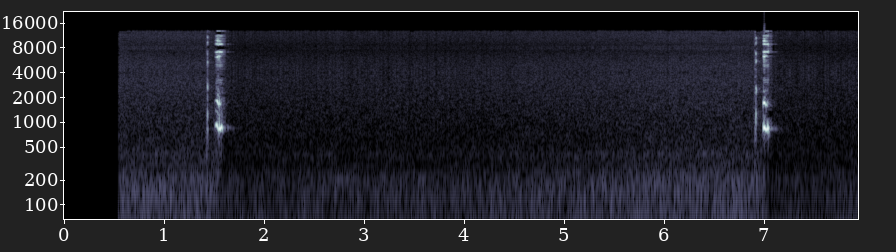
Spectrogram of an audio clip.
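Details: First hiccups: two sharp, brief hiccup sounds about five seconds apart against quiet room noise.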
